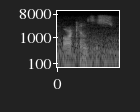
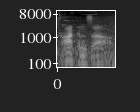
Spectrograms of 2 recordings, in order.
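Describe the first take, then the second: First: The word ends sounding like Kansas. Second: The word does not end sounding like Kansas. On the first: "as I call it, Arkansas, because it's it's Kansas at the end" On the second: "they're like, no, it's Arkansas"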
